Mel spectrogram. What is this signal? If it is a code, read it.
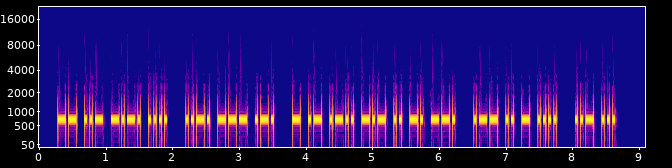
Morse code, heard as a keyed tone, about 29 wpm, 700 Hz. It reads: MUCH FOR TALKING WITH US
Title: Sets of 5 Words Encore 30wpm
